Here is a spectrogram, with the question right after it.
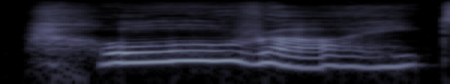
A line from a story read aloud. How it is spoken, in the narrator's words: said Nikaros, putting on a world-weary sigh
